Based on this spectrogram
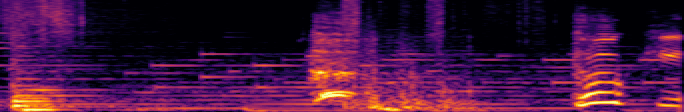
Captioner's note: gasps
